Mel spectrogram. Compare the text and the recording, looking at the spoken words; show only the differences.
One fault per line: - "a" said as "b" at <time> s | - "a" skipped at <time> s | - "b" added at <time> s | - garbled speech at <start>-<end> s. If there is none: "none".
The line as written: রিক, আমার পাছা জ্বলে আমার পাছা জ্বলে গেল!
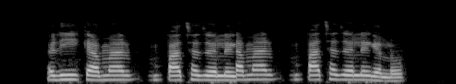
none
